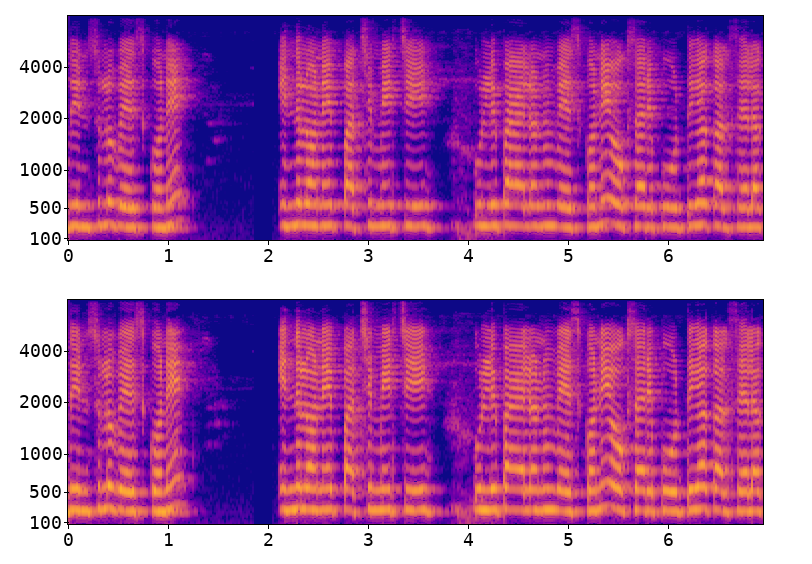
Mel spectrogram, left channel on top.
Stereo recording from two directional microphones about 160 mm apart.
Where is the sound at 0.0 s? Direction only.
25° right (ahead or behind).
